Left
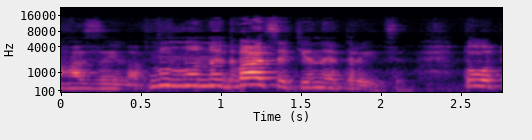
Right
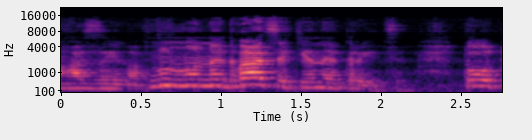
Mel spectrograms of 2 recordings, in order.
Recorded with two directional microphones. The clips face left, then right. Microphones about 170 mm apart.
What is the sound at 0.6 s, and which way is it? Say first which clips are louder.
Speech: left 1 dB; 25° left (ahead or behind).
